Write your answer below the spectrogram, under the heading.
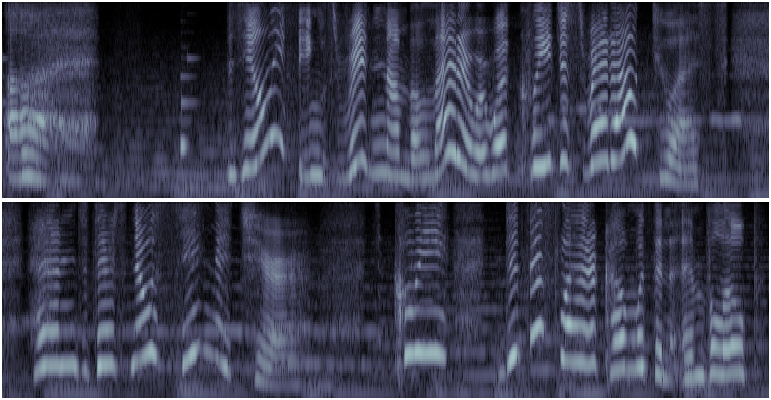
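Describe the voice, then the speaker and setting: Game casting: tiny skeptical fairy girl, squeaky and extremely high, swooping chatty delivery, loud music behind. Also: big pitch swings, measured pace, full character voice. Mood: puzzled. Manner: squeaky, chatty, speaks of self in third person. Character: tiny female fairy-like companion, excitable, bossy, skeptical. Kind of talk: video game cutscene acting.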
